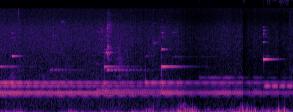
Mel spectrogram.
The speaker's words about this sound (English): And you will hear different sounds depending on the weather conditions. A wind chime will play according to the wind. Its volume and speed are adjusted to its intensity.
